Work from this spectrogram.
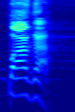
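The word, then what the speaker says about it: פגע: porque la palabra interceder viene del verbo hebreo paga así se pronuncia el verbo hebreo paga y significa buscar auxilio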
